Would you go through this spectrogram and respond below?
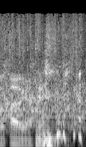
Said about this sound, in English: We get some hand claps for that.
